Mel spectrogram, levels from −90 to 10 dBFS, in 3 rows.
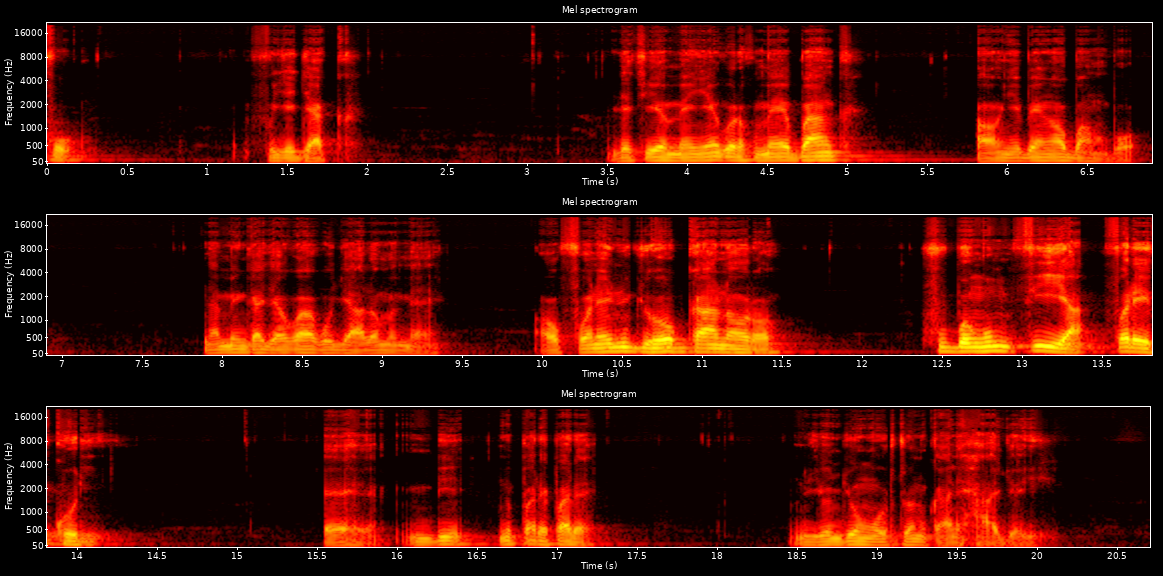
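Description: A speech recording with no technical faults to report. Nothing in it calls for a time stamp or a cause.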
